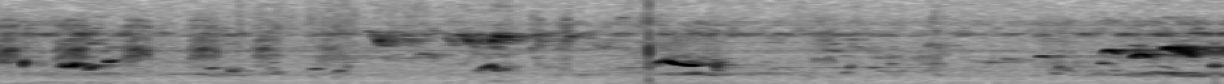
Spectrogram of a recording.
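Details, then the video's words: Wild birds heard in the morning, giving short high chirps and brief tweets scattered through a steady low background hum, with one louder sharp chirp near the middle. "morning i take the video bad listen sounds of birds"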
